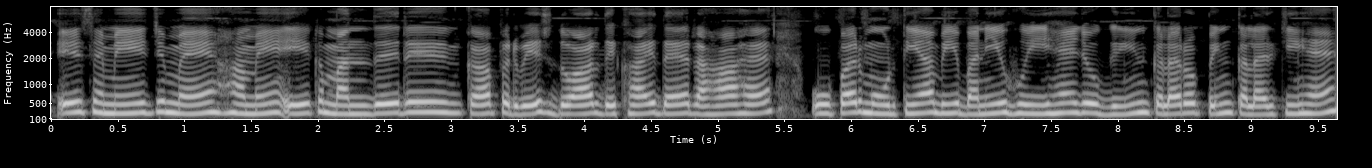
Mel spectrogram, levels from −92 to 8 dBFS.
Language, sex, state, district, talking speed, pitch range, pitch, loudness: Hindi, female, Bihar, Saharsa, 170 wpm, 225-250 Hz, 235 Hz, -20 LUFS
